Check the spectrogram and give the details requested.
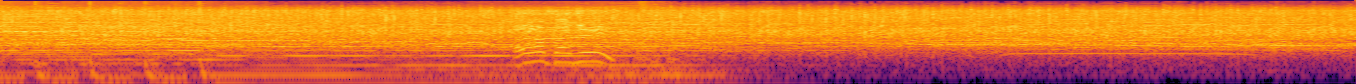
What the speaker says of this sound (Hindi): तालियां सुना लीजिएगा।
